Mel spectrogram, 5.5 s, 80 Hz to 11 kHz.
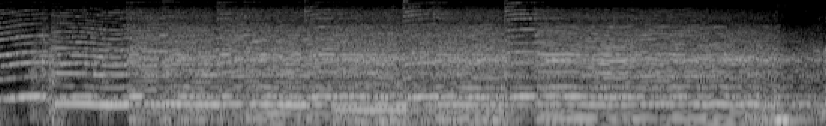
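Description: A guitar's high E string bends upward at the 13th fret while the B string is picked above it, ringing together as a sustained, clean two-note sound with no talking.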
